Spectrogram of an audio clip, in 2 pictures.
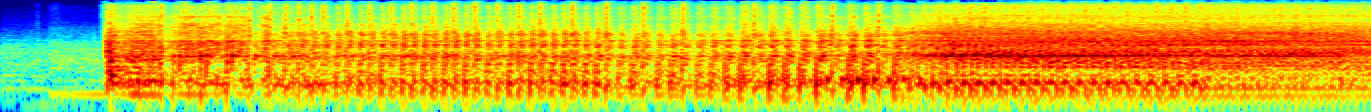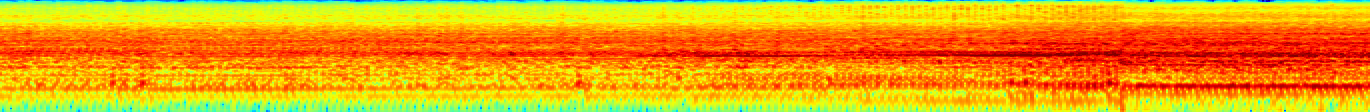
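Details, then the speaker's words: Used snowblower engine, body in good condition: it fires up and keeps a steady, regular knock of about four a second; possibly a loose connecting rod, not confirmed. Engine knock. "So, you can hear that knock in that engine. So, that's a big no no. If you look at a blower, start it up. If you hear bad noises like this, don't buy it."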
